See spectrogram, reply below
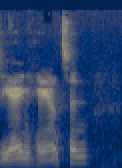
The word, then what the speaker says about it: Yang Hansen: Isn't it just Yang Hansen? – Yes, it is.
